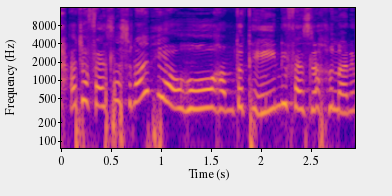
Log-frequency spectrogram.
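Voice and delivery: high, fake-surprised sarcasm; mock surprise. Vlogger mocks the vloggers' fake surprise, high sarcastic. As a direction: ham up pretend shock.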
